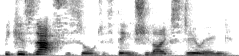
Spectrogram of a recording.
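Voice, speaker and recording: High-pitched petulant schoolgirl played by a woman. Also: moderate pace, bright, forceful tone. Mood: defensive. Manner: petulant, self-justifying. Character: resentful schoolgirl daughter testifying in afterlife court. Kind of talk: amateur radio drama acting. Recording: hissy amateur recording, background noise.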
